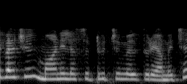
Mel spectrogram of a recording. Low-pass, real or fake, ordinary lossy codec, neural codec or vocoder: 5.4 kHz; fake; none; codec, 24 kHz, 0.9 kbps, WavTokenizer, medium speech release version 2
